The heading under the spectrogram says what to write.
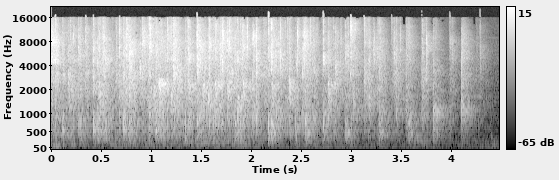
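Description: Applause from a group, a dense crackle of many hands clapping steadily and fairly loud, thinning slightly toward the end with no voices.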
